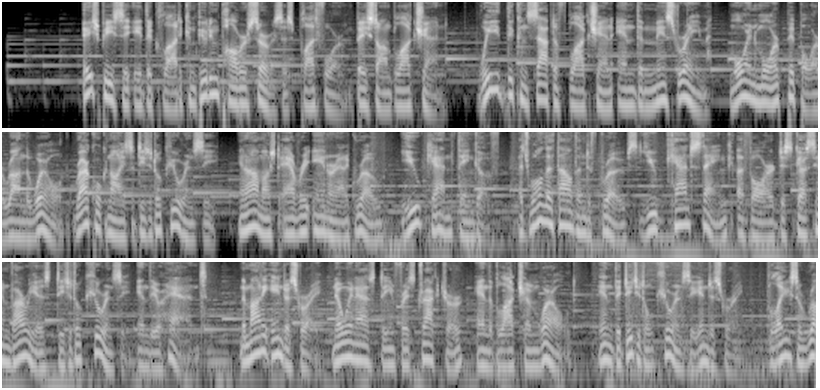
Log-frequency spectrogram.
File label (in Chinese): 男 英文宣传 大气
